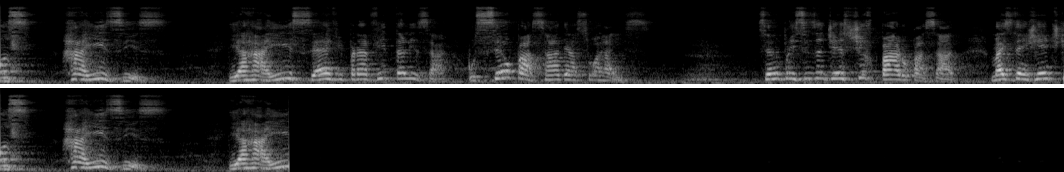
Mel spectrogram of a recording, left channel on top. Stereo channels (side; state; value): right; drops out; at 2.9 s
